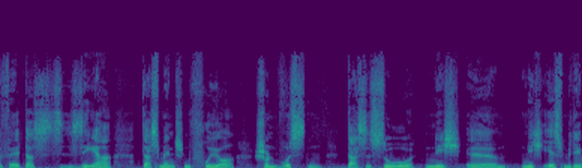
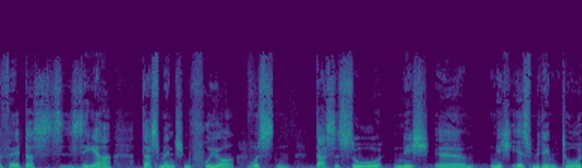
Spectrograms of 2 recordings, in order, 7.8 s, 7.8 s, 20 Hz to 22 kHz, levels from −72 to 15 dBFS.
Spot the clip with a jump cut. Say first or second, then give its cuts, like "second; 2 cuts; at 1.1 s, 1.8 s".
second; 1 cut; at 3.3 s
